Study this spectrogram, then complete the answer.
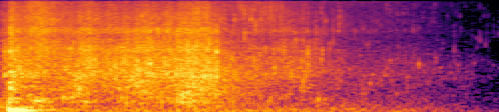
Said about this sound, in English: Soon, the box falls into the sea.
